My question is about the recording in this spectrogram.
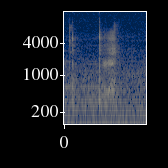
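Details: Mercedes SL600 after repairing driver and passenger throttle actuators, ignition on: soft crisp clicks and brief whirs as throttle plates cycle in sync; actuators and E-gas module working properly.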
